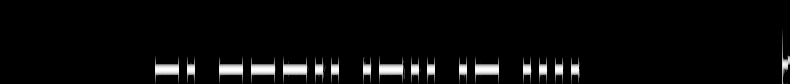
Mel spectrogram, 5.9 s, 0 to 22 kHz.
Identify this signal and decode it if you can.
Morse code, heard as a keyed tone, about 20 wpm, 700 Hz. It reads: N8LAH
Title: USA Call Signs - 5 Characters - 3x Character Spacing - 20wpm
